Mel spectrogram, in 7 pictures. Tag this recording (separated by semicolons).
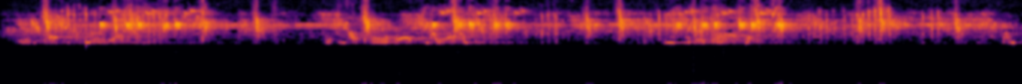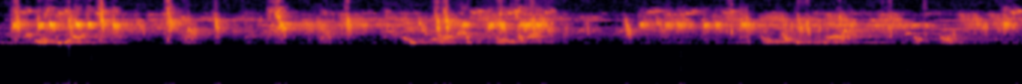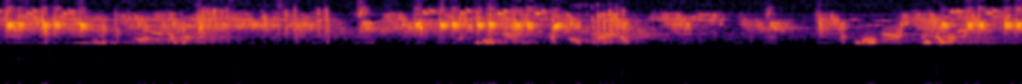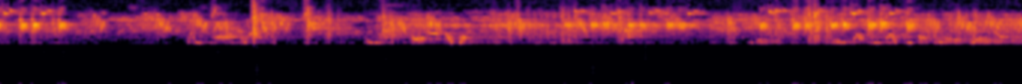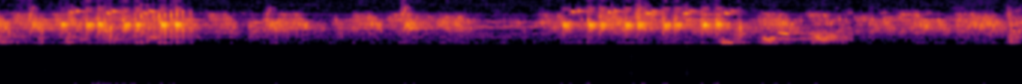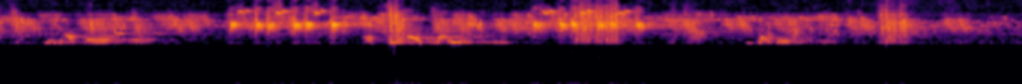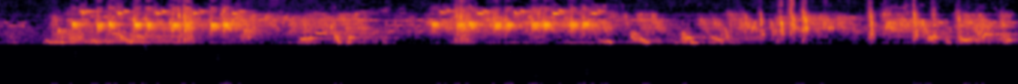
spring; nature; ambiance; tweet; field-recording; sound; atmosphere; ambient; bird; background; call; birdsong; chirp; chirping; birds; ambience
